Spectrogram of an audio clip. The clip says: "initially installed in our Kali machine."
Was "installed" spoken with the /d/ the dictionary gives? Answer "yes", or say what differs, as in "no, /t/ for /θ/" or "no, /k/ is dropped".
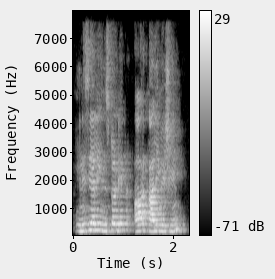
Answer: yes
